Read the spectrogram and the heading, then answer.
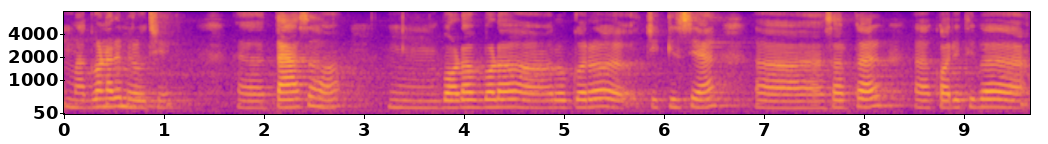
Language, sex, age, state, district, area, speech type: Odia, female, 18-30, Odisha, Khordha, rural, spontaneous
